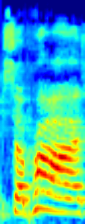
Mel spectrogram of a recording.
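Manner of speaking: mockingly cheery, sudden shout; mock surprise announcement. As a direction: burst it out like a party surprise. Mock announcing bad news as surprise.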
